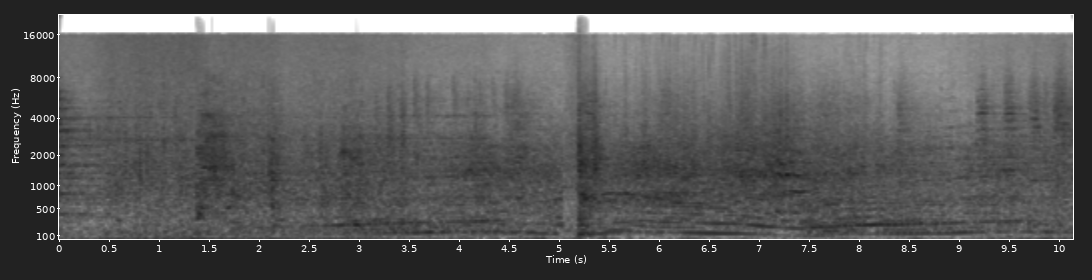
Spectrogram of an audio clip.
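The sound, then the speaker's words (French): A black Rolls car drives off along a street, its engine steady and loud, its pitch rising and falling as it accelerates, with a sharp thump midway and a brief squeal of tires. No one speaks. “La voiture aussi.”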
